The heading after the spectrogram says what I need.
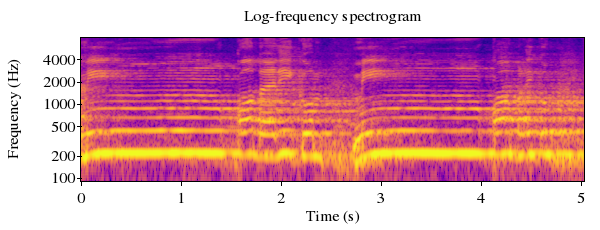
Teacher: Ini artikulasi dari ikhfa untuk masuk ke qafnya kurang jelas. Walaupun tidak salah, tapi ini kurang jelas dan sifatnya pun sedikit harusnya lebih dimasukkan.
